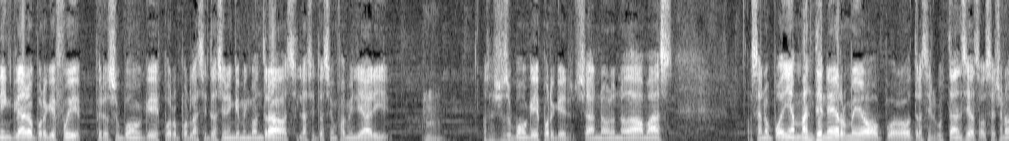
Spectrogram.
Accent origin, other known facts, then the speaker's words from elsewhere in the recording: Moreno, Buenos Aires Province, Argentina; born there; En Moreno.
